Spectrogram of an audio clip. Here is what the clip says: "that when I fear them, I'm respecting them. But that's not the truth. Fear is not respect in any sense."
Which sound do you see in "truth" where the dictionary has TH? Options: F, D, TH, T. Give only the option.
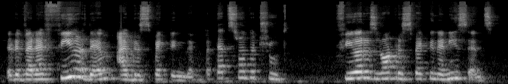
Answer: T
